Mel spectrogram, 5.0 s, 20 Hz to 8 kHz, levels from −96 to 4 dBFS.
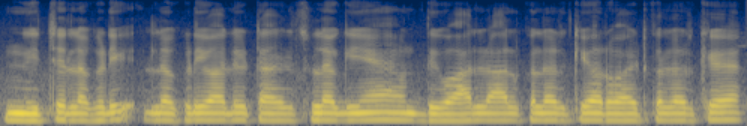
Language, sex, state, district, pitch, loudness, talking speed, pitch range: Hindi, male, Chhattisgarh, Raipur, 120 Hz, -15 LUFS, 180 wpm, 115-120 Hz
